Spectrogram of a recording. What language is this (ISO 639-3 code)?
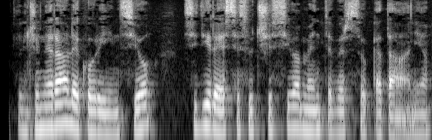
ita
